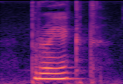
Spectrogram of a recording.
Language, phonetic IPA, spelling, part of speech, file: Czech, [ˈprojɛkt], projekt, noun, Cs-projekt.ogg
- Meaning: project (planned endeavor)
